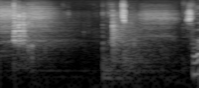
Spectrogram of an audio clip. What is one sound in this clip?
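A metal piece clatters as it is set down on a table.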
